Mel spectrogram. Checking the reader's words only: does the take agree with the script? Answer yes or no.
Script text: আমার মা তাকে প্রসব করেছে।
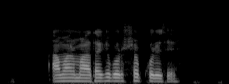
yes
